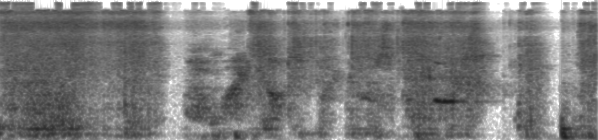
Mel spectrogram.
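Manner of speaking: breathless whispered squeal; hushed thrilled whisper; excited whisper. Real, not acted. Whispered excitement, baby asleep.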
